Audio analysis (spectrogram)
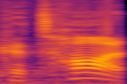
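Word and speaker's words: C'tan: These Star Gods, Catan, that's how you pronounce it. Ones, almost not C10.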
